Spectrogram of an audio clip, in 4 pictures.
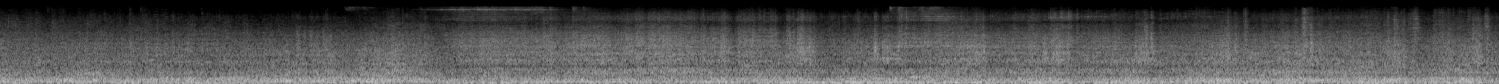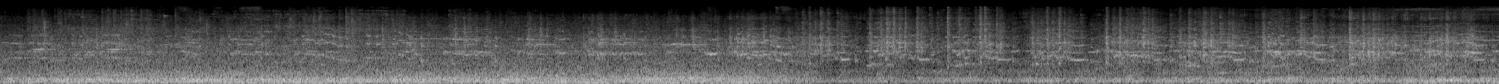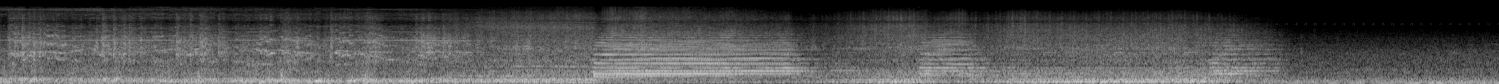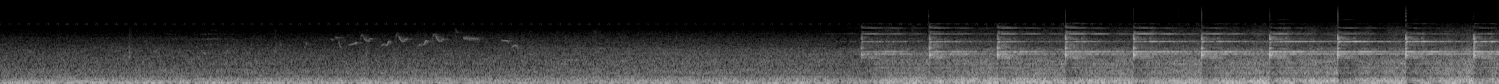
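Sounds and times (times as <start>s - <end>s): train wheel and rail noise: 0.0s - 59.9s
locomotive horn blasts: 35.9s - 38.3s, 39.2s - 40.0s, 42.0s - 42.9s.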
